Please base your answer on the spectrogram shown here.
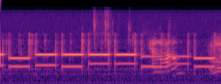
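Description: A telephone keypad sounds a rapid series of about seven evenly spaced dialing tones, loud and close, followed by a brief burst of garbled line noise and a final tone.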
